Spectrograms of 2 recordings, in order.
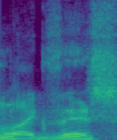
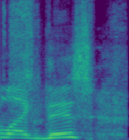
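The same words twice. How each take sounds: First: A deeper, older voice with some rasp. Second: A light, youthful voice with no rasp. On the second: "age fifteen or twenty"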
